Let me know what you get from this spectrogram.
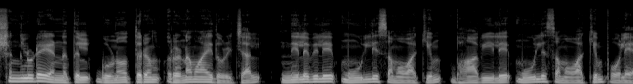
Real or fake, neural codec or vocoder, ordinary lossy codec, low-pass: real; none; none; 14.4 kHz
